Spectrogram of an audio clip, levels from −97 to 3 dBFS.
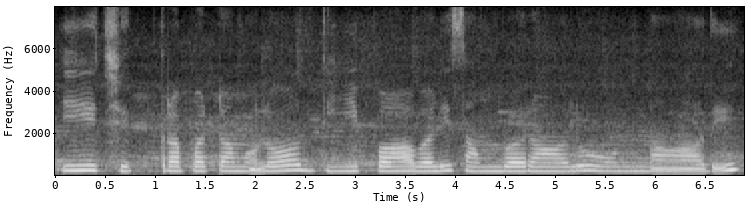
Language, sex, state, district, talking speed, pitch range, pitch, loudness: Telugu, female, Andhra Pradesh, Sri Satya Sai, 45 wpm, 210-230 Hz, 215 Hz, -17 LUFS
